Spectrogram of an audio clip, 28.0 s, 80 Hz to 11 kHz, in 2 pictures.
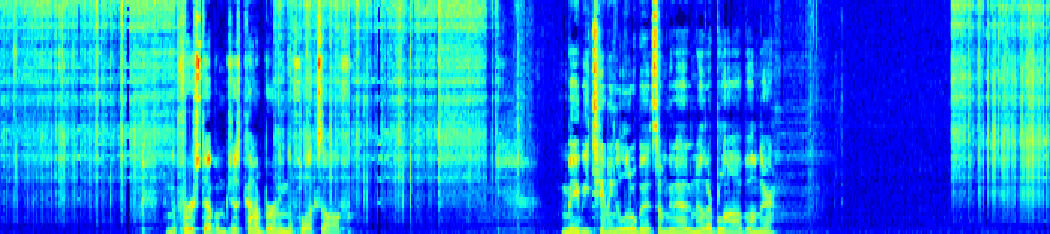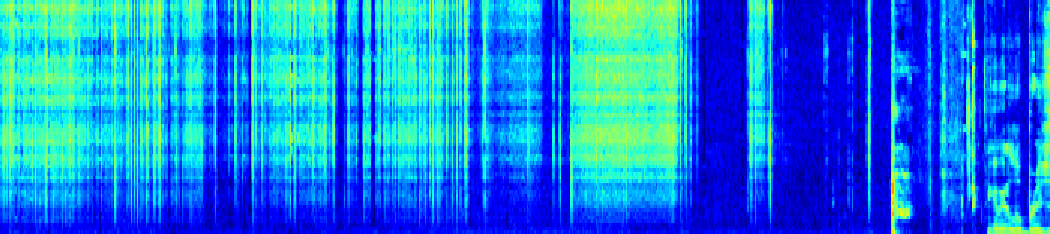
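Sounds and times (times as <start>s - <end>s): soldering flux sizzling: 0.0s - 7.2s, 12.6s - 24.5s, 25.4s - 25.8s.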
